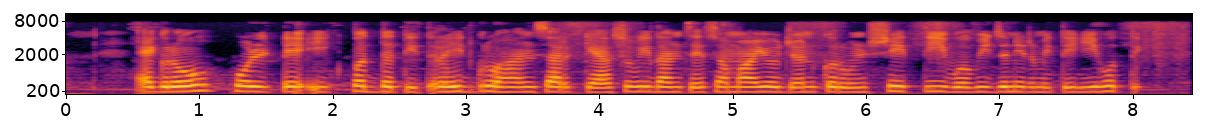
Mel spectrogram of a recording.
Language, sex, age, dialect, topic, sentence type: Marathi, female, 41-45, Standard Marathi, agriculture, statement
